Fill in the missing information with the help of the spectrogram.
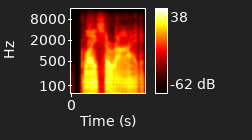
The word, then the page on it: glyceride: American English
